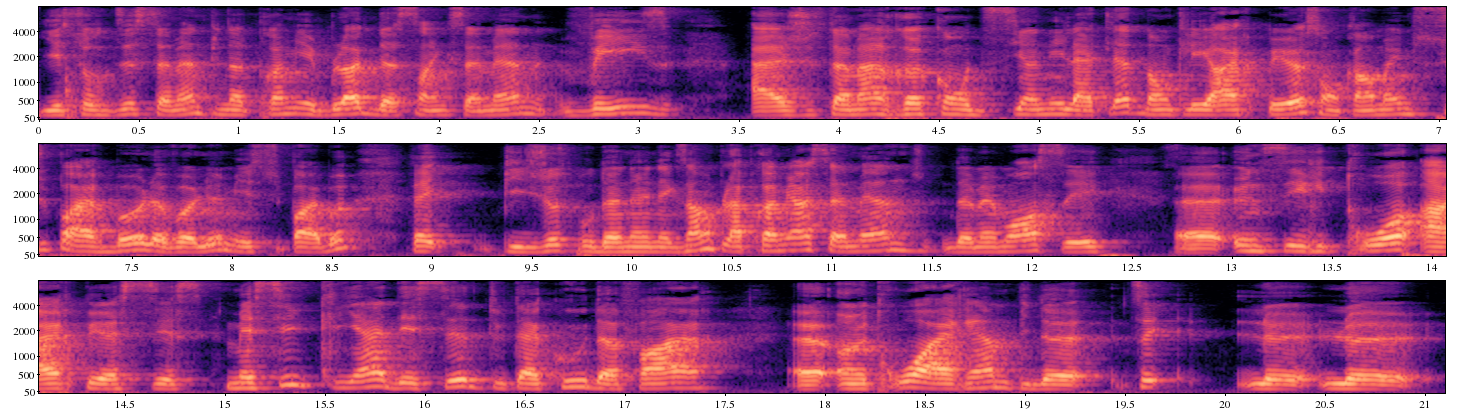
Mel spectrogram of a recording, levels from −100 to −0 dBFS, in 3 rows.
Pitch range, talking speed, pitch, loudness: 130-150 Hz, 195 wpm, 140 Hz, -21 LUFS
